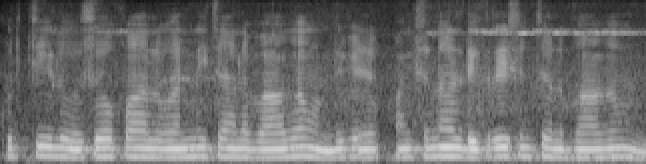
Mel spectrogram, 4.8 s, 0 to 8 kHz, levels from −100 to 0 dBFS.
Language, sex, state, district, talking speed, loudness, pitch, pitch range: Telugu, male, Telangana, Nalgonda, 160 wpm, -24 LUFS, 155 Hz, 145-155 Hz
